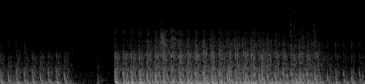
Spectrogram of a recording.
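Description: Rapid automatic gunfire in the Call of Duty Black Ops 6 ranked Hardpoint mode, dense bursts of shots with a short gap before a sustained volley, loud and close.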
